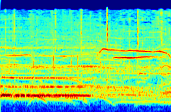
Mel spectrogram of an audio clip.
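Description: A large stadium crowd cheering and screaming, with many voices holding high yells at once over a wash of crowd noise.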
